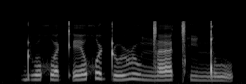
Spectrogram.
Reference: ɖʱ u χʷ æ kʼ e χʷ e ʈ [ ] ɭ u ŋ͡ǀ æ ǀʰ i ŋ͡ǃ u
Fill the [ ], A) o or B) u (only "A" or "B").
B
